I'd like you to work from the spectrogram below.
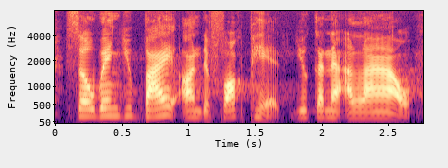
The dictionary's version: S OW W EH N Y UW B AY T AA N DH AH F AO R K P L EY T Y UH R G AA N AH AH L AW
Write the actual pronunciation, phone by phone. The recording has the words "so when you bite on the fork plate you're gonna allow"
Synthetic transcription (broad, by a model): S OW W EH N Y UW B AY T AA N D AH F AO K P EY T Y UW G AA N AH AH L AW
